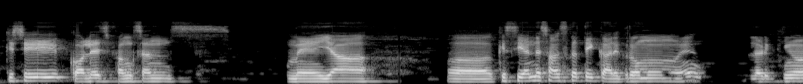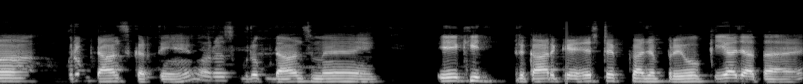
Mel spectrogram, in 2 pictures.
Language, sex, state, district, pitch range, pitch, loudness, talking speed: Hindi, male, Uttar Pradesh, Hamirpur, 135-165 Hz, 140 Hz, -14 LUFS, 115 wpm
